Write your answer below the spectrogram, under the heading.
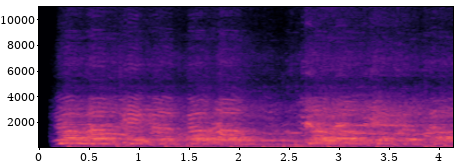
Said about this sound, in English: And one night, the crowd came calling for Jacob Frey, the mayor of Minneapolis.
